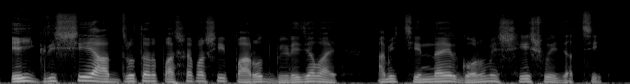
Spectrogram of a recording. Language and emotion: Bengali, sad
